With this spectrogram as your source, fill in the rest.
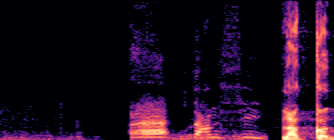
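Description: A boy shouts loudly.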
